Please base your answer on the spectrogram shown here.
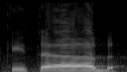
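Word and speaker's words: كتاب: So here this kitab is written as kaf, ta, ba, even though we pronounce as kitab with the mad after the ta.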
